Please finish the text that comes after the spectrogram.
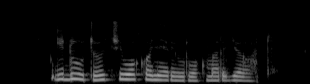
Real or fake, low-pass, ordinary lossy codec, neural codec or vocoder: fake; none; none; codec, 16 kHz, 6 kbps, DAC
